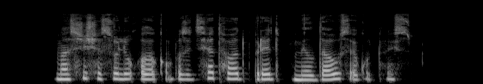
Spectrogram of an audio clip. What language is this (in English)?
Georgian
